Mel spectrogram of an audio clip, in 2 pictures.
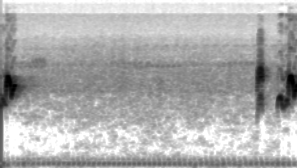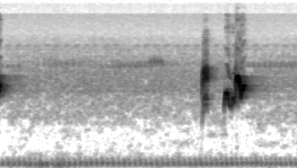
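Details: Lure call of the sooty-headed bulbul, used to bring bulbuls in. Three bright phrases, each a sharp chirp falling into a lilting whistle, spaced about two and a half seconds apart over a steady droning hum.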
